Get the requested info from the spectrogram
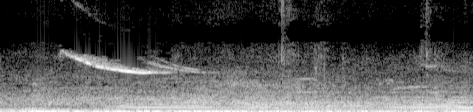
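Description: Low rumbling background noise, with a high whistle falling in pitch about half a second in and faint steady music tones coming in soon after.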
